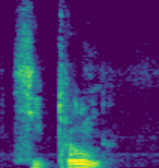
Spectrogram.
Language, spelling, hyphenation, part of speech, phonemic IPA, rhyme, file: Dutch, citroen, ci‧troen, noun, /siˈtrun/, -un, Nl-citroen.ogg
- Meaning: 1. a lemon (fruit) 2. lemon tree (Citrus limon)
